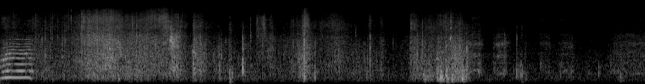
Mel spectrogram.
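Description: Plastic wrapping and the vinyl of a new air mattress rustling and sliding as it is unpacked and spread out, in a few irregular bursts with some light knocks.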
